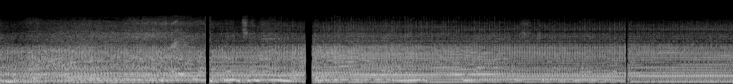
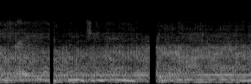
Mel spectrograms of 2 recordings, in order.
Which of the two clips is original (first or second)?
first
